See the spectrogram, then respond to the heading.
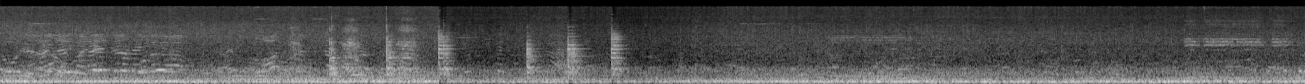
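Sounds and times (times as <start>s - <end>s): chicken sizzling on a griddle: 0.0s - 13.0s
short sharp knocks: 2.9s - 4.7s, 5.3s - 6.4s.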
